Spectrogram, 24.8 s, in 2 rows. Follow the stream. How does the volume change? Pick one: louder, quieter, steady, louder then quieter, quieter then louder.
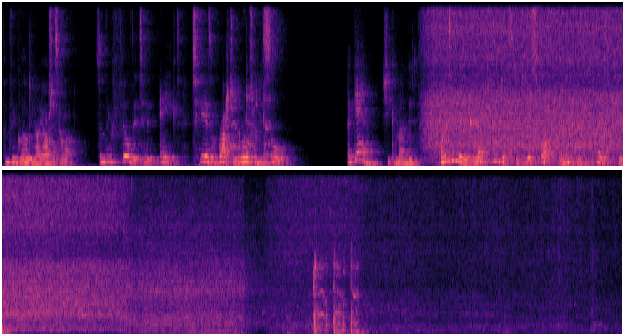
quieter.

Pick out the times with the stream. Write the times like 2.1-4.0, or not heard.
8.3-24.7.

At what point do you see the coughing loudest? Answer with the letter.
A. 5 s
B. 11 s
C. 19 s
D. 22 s
C.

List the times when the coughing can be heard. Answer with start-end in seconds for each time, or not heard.
3.7-5.5, 10.0-11.6, 17.9-19.7.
